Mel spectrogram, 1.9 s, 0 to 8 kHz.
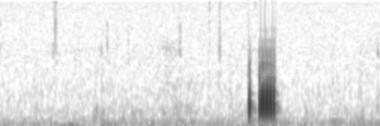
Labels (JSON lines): {"label": "biophony, knock croak", "recorder": "SoundTrap 300"}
